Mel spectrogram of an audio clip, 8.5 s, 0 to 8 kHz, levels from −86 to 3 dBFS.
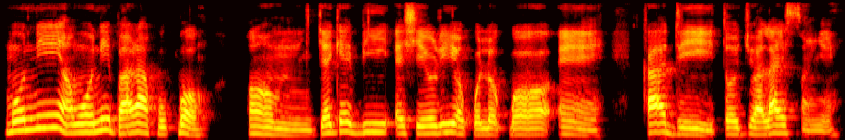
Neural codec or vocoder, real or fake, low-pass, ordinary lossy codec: vocoder, 44.1 kHz, 128 mel bands, Pupu-Vocoder; fake; 7.2 kHz; none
